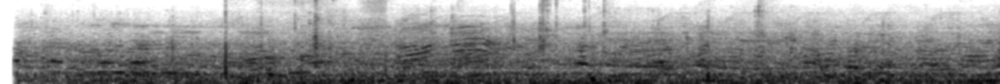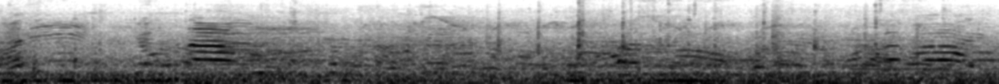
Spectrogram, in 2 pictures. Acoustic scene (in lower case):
park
